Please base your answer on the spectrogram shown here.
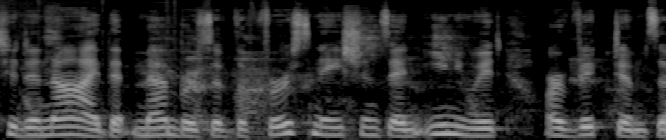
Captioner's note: speaking French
